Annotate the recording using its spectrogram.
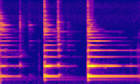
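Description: Violin's open A string plucked pizzicato three times, about two-thirds of a second apart; each note rings and fades, and the third is the loudest and rings longest.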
